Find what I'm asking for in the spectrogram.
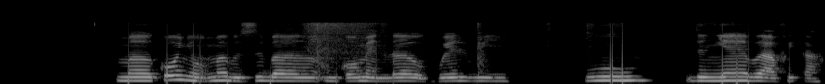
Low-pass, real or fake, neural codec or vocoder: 7.2 kHz; real; none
